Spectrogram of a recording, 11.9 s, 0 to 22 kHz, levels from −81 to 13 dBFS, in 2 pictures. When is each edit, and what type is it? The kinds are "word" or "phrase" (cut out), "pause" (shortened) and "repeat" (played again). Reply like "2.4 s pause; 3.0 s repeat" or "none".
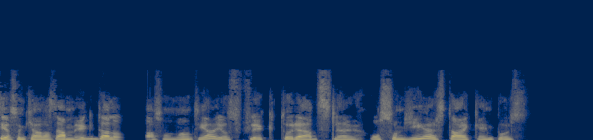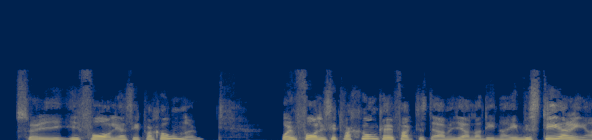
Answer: none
